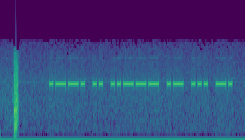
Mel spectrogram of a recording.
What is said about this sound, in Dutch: ga mijn telefoon weer af.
